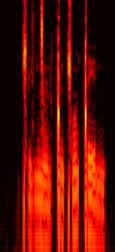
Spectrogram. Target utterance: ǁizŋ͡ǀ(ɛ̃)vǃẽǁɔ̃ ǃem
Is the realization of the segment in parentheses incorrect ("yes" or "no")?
no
